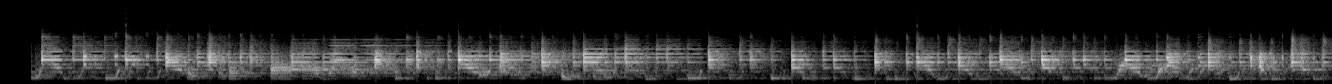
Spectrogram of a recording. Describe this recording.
DMDR 72 Gmin Skank Distance
DuB HiM Jungle onedrop rasta Rasta reggae Reggae roots Roots
HiM, Jungle, reggae, roots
